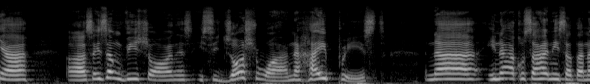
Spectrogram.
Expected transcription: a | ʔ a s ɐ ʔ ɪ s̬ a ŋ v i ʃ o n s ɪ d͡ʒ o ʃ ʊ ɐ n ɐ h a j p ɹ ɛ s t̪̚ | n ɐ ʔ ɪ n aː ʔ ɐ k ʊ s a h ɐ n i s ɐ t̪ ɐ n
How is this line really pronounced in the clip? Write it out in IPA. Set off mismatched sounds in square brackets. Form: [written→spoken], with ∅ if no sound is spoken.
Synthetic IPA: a | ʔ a s ɐ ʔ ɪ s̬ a ŋ v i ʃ o n s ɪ d͡ʒ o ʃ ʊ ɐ n ɐ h a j p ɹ [ɛ→i] s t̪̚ | n ɐ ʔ ɪ n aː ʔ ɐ k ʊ s a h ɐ n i s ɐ t̪ ɐ n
